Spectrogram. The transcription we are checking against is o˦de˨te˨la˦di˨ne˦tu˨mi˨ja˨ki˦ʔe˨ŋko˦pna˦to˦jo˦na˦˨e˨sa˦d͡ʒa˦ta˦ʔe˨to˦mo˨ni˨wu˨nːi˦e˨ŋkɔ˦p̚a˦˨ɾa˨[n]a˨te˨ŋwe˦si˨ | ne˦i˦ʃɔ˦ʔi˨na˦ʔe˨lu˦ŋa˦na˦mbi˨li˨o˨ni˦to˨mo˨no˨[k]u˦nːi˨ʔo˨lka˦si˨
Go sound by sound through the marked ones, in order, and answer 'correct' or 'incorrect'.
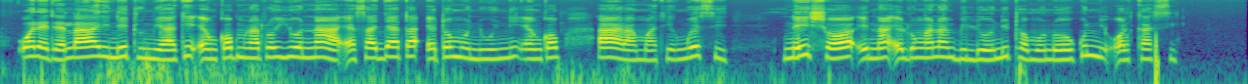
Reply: incorrect: m, correct

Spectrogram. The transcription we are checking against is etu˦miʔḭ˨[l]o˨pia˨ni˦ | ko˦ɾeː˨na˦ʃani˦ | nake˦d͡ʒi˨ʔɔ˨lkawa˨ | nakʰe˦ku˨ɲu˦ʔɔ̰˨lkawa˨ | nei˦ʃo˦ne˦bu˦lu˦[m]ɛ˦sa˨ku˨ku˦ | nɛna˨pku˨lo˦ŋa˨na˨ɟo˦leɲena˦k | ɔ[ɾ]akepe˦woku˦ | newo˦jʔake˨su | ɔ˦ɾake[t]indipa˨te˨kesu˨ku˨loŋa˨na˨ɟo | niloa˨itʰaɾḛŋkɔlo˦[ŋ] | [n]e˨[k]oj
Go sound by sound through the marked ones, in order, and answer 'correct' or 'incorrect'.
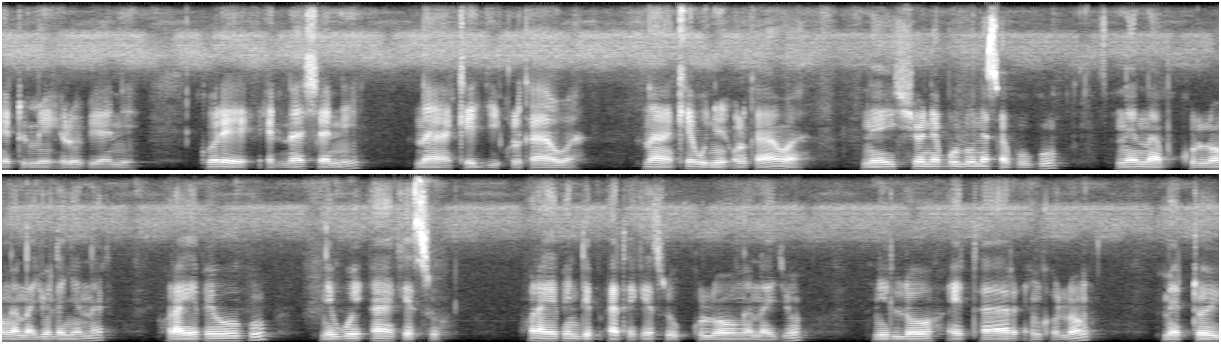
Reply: incorrect: ɾ, incorrect: n, correct, incorrect: p, correct, incorrect: m, incorrect: t

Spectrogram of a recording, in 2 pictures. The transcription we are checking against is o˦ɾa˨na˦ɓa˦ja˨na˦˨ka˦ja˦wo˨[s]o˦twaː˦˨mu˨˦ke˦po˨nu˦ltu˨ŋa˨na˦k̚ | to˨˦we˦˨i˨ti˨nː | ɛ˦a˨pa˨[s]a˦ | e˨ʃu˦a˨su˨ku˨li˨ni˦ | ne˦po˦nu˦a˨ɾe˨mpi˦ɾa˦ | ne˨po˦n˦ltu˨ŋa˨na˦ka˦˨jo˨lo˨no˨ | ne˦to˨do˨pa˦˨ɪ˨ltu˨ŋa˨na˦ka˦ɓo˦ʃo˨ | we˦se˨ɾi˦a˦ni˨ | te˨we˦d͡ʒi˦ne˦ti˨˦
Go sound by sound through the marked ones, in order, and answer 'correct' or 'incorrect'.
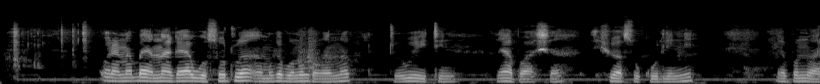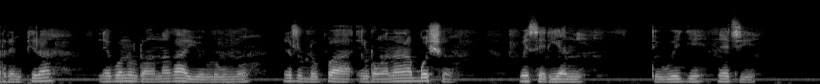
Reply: correct, incorrect: ʃ

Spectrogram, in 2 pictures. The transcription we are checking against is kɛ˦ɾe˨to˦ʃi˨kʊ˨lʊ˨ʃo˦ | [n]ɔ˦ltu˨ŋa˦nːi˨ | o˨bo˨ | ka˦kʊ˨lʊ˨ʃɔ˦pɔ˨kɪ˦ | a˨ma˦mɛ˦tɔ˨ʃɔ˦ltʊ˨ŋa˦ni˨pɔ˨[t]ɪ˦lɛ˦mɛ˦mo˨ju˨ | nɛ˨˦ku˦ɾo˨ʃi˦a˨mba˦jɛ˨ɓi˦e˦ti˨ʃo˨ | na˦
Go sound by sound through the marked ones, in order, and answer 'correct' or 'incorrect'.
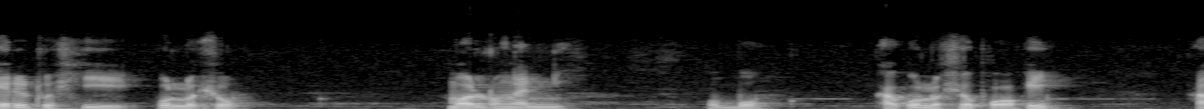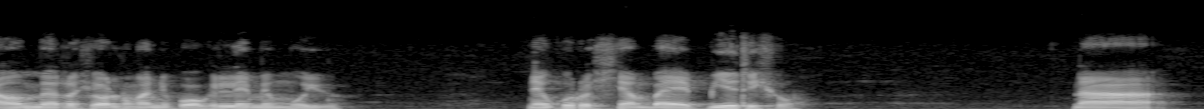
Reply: incorrect: m, incorrect: k

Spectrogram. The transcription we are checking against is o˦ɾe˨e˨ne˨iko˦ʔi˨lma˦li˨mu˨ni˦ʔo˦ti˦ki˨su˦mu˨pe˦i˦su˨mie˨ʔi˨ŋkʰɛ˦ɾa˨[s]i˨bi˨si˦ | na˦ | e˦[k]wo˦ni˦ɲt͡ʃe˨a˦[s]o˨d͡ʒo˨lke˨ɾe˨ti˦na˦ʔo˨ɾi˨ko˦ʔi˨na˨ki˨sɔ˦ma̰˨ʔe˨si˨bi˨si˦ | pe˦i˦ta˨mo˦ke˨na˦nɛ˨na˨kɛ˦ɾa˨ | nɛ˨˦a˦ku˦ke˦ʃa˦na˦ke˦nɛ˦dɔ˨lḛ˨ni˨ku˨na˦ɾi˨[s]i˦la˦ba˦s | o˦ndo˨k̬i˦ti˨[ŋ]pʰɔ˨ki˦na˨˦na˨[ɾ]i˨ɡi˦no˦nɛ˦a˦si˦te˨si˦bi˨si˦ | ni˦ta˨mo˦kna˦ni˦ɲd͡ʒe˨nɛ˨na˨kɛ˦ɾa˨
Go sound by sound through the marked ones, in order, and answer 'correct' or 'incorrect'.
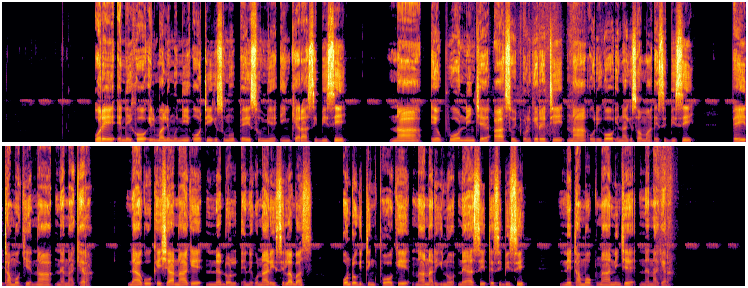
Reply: correct, incorrect: p, correct, correct, correct, correct

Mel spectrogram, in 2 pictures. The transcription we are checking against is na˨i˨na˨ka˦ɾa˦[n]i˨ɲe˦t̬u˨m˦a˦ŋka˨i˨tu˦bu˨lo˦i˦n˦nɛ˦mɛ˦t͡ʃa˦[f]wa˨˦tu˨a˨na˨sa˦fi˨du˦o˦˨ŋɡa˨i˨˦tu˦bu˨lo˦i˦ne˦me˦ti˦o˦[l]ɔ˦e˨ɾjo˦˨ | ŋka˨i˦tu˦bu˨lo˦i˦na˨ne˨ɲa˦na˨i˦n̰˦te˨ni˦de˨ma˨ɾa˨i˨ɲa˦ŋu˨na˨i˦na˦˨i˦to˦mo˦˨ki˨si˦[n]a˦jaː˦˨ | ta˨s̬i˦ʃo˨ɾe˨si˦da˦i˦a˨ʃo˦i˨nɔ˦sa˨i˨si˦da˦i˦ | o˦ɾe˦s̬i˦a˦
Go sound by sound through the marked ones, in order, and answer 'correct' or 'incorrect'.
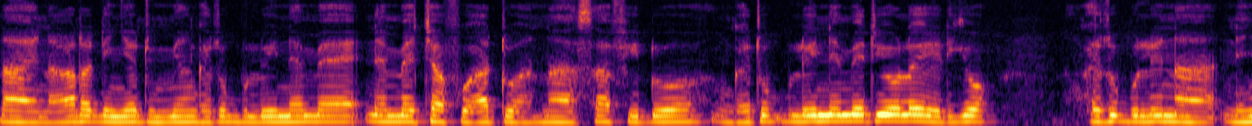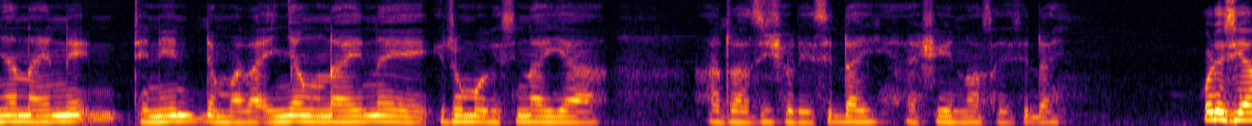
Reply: incorrect: d, correct, correct, correct

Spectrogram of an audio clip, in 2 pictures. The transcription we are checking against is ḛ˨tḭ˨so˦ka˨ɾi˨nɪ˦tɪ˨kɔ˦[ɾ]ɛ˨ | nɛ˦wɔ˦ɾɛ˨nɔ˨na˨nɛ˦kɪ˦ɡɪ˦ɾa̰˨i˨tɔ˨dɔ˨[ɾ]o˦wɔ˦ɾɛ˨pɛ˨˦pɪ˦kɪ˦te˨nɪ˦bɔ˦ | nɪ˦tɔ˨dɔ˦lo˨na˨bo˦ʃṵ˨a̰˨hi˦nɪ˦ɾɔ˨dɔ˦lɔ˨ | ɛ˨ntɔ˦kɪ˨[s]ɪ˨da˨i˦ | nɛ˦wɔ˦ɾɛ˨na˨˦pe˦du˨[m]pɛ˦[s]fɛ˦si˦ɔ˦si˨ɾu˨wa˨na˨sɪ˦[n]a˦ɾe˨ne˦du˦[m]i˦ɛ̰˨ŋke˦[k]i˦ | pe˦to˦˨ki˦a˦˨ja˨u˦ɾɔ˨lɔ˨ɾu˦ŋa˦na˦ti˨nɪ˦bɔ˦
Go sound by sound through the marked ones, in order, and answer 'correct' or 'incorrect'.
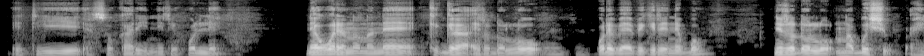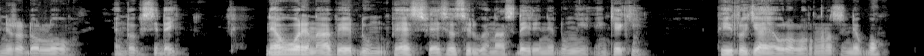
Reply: incorrect: l, incorrect: l, correct, incorrect: ŋ, correct, incorrect: d, incorrect: ŋ, correct

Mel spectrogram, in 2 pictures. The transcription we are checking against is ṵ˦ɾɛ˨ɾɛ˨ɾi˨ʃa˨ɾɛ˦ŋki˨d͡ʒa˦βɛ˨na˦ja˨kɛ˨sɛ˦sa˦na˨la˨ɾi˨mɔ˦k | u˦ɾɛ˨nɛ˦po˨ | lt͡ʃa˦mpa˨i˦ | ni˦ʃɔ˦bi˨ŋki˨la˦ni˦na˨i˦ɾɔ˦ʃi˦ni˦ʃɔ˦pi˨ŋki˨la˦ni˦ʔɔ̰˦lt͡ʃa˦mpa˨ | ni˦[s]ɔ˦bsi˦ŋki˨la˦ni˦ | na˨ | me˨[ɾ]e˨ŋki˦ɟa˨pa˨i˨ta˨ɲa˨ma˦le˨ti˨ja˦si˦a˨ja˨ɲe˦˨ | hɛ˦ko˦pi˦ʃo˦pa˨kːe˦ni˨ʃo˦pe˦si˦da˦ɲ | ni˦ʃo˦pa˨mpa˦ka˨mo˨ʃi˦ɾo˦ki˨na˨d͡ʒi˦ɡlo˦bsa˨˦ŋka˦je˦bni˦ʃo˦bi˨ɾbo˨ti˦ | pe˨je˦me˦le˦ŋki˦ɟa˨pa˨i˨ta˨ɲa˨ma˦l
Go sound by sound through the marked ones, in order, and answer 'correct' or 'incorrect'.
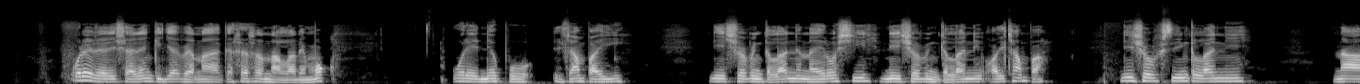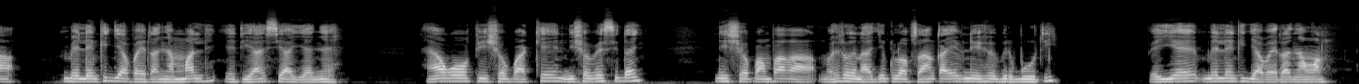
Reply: incorrect: ʃ, incorrect: l

